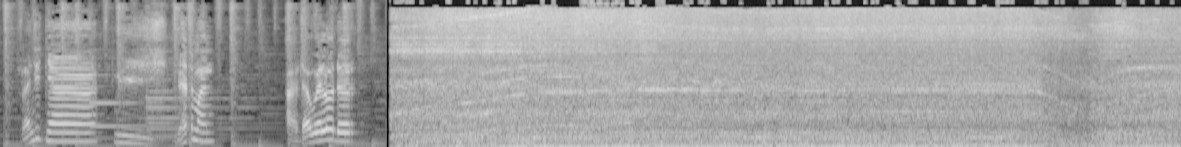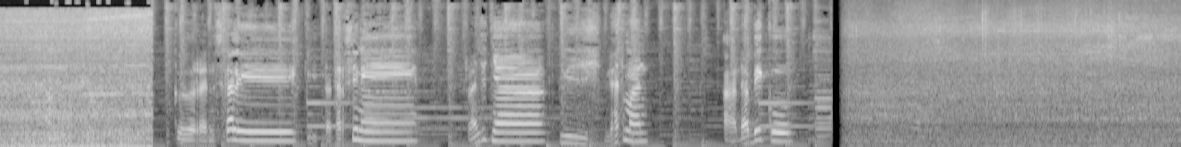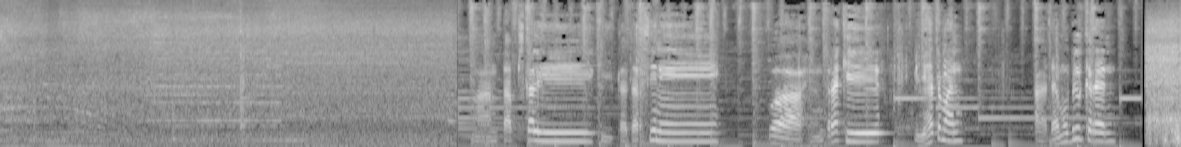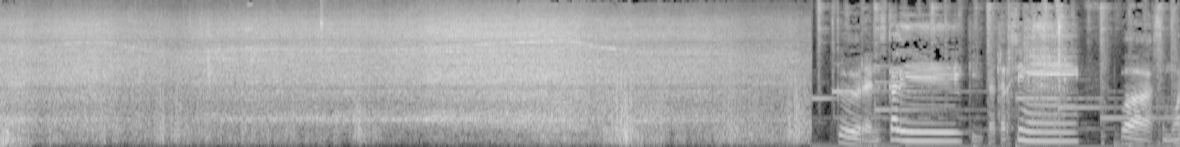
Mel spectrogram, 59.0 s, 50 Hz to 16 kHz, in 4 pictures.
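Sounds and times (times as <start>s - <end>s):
excavator diesel engine humming: 4.9s - 16.7s, 25.3s - 35.3s, 43.9s - 54.4s.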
